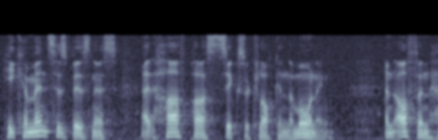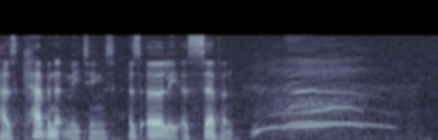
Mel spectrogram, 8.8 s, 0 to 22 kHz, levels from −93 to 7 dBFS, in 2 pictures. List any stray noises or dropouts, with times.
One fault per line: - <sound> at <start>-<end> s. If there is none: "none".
- breath at 6.9-8.4 s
